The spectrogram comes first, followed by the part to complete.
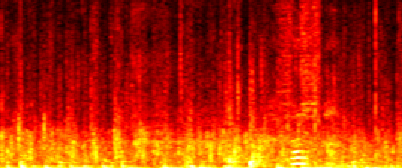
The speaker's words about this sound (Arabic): زقفة كتير قوية لبهنام.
